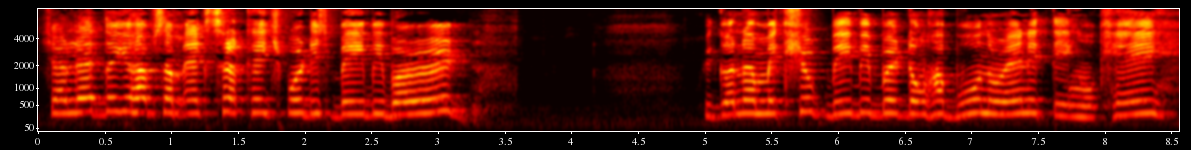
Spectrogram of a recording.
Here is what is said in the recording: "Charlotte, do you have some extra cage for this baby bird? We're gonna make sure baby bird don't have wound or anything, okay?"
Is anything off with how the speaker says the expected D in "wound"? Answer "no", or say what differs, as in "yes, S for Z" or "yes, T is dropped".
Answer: yes, D is dropped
